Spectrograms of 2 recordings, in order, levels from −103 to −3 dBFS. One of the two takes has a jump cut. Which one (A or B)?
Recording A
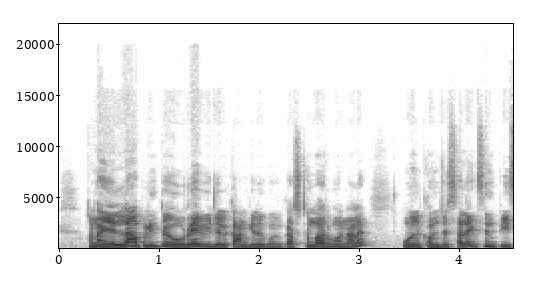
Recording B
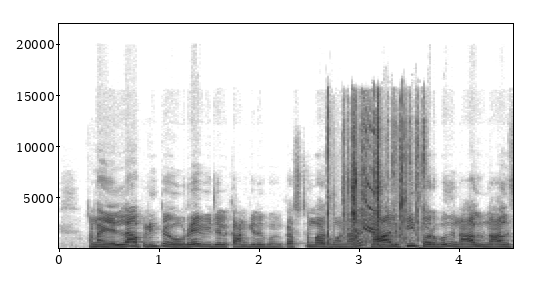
B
